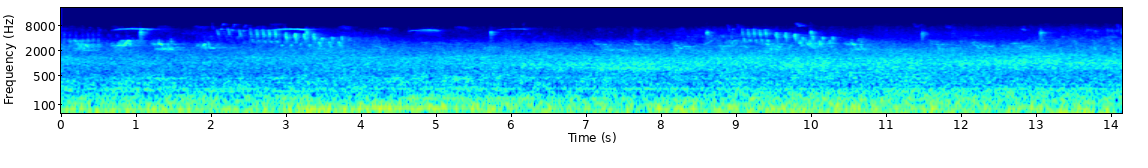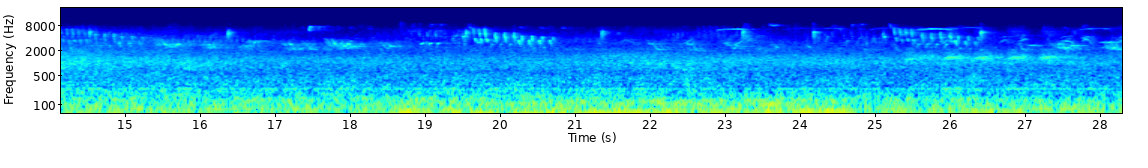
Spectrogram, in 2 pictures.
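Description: Small birds chirping and calling repeatedly, with short high notes throughout and a brief run of repeated lower notes near the start and again near the end, over a steady low rumble.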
